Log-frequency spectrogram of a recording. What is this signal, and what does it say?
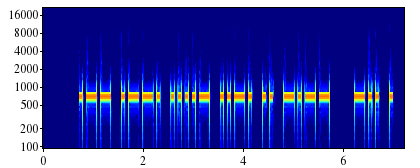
Morse code, heard as a keyed tone, about 17 wpm, 700 Hz. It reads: WP4FIY DE
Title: USA Callsign DE Callsign 17wpm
